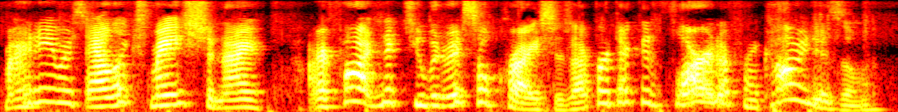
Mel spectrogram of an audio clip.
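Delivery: put-on high, far-off shaky old man. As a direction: play a rambling old veteran. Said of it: "do the old man voice for nostalgia".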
